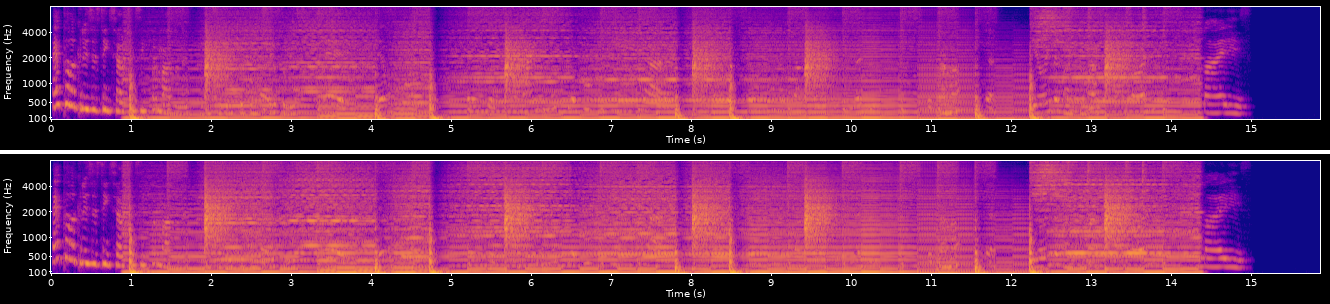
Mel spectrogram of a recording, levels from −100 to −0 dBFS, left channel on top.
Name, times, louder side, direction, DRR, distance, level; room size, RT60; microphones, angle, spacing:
voice 1, 0.0-3.1 11.1-11.4 12.6-13.1, left 2 dB, ahead, 0.7 m, -37 dB
sound 1, 0.9-14.4, right 2 dB, 85° right, 0.7 m, -29 dB
voice 2, 2.4-2.7 3.4-4.8 5.2-7.9 8.3-10.4 10.9-11.3 11.7-11.9 12.2-13.1 13.5-13.9 14.3-15.0, left 1 dB, 55° left, 0.9 m, -42 dB
2.3 x 2.2 x 2.5 m
head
